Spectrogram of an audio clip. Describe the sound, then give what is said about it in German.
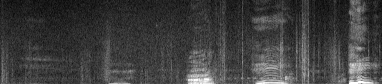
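A bear growls and roars in a forest in a series of drawn-out, groaning calls, starting faint and low and building to several loud bursts with short pauses between them. “Bist du ein Bär? Willst du ins Camp? Ein Bär.”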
